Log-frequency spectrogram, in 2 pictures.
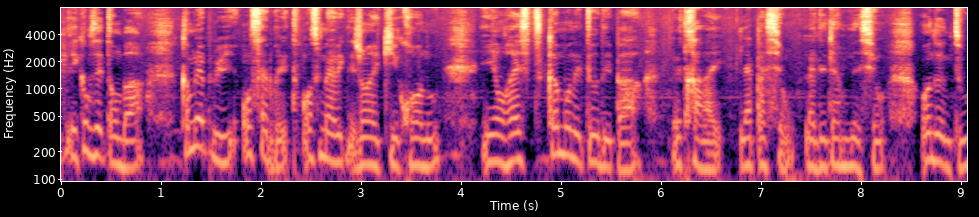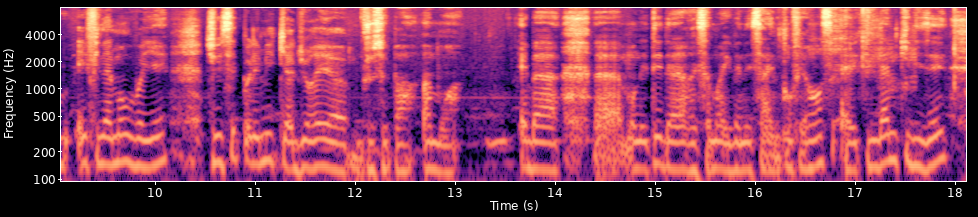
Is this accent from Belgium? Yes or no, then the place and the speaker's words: no; Yaoundé, Centre, Cameroon; je raconterai à tout le monde, les gars, je suis parti de Yaoundé, j'ai réussi à faire ça.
